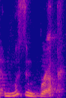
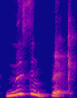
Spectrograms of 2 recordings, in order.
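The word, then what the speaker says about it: Musschenbroek: So anywho, the way I've been told to pronounce this OE combination is you make your mouth like you're saying the word book, but you try to say ooh. So it's like book.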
